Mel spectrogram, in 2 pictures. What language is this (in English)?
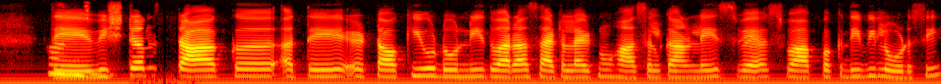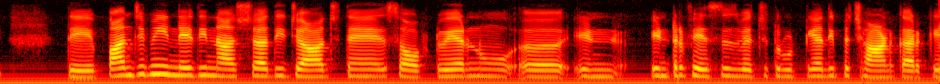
Punjabi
